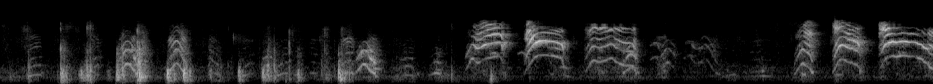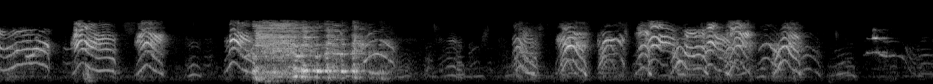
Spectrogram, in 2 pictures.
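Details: Several Norwegian Buhund puppies at 2:30 am, recorded 8 June 2021, in a noisy chorus of high, arching yelps and whines. The short cries come in rapid, uneven bursts, with a harsh, broad squeal near the middle.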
